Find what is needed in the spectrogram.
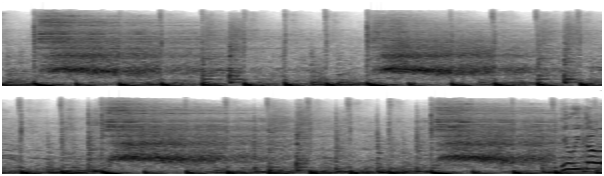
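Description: A stadium crowd shouting 'hey!' on cue four times, each shout about a second long and roughly three seconds apart. Underneath runs a steady rock drum beat of bass drum, snare and cymbals.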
